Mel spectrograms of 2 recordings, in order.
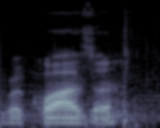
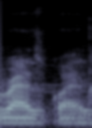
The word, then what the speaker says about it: Rayquaza: and um Kyogre and Rayquaza or Razaquis depending on how you say it. It's not Raziquis.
